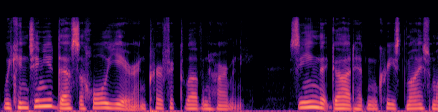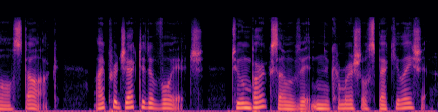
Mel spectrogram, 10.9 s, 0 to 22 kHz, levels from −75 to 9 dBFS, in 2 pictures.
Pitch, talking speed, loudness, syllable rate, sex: 145 Hz, 175 wpm, -17 LUFS, 5.1 syllables/s, male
